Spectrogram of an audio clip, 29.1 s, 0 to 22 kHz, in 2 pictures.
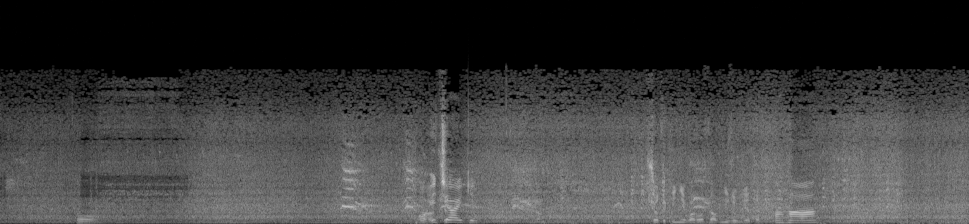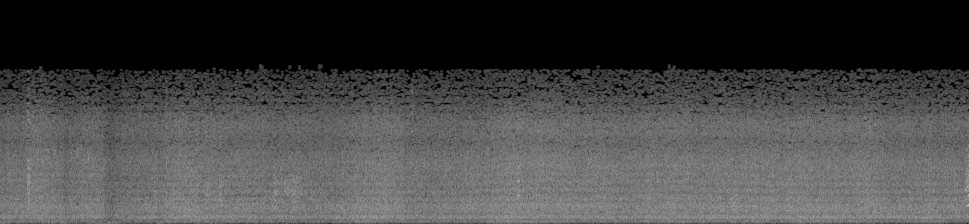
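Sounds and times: water rushing through sluices: 0.0 - 29.0.

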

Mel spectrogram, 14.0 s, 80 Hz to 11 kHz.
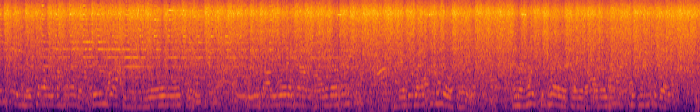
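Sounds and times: indistinct voices: 0.0 - 14.0
steam train hiss and rumble: 0.0 - 14.0.

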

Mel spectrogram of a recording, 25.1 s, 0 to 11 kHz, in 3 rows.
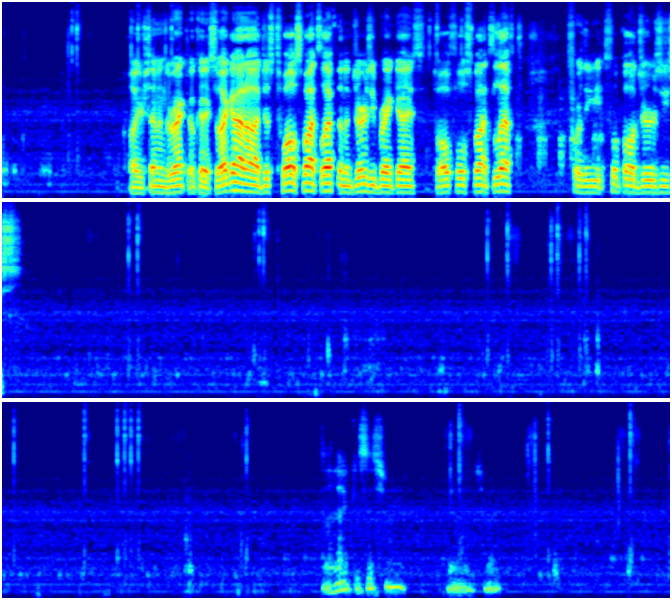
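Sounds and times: faint steady hum: 0.0 - 25.0
mouse and keyboard clicking: 0.8 - 1.0, 9.9 - 10.2, 11.5 - 12.8, 14.4 - 15.9, 17.7 - 19.9, 23.3 - 23.7, 24.4 - 24.7.

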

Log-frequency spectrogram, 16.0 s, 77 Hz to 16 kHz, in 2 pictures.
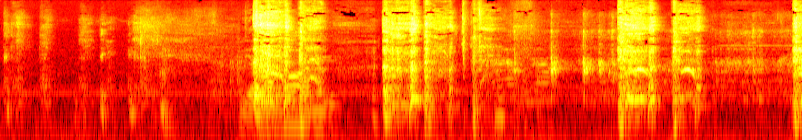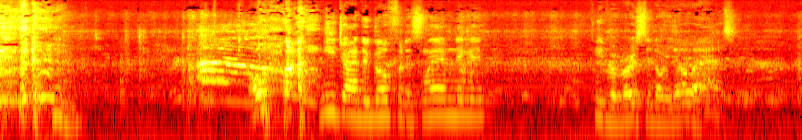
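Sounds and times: person coughing hard: 0.0 - 1.8, 2.5 - 5.1, 6.1 - 7.1, 7.9 - 8.8, 10.6 - 11.2.

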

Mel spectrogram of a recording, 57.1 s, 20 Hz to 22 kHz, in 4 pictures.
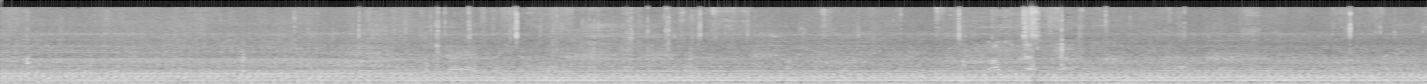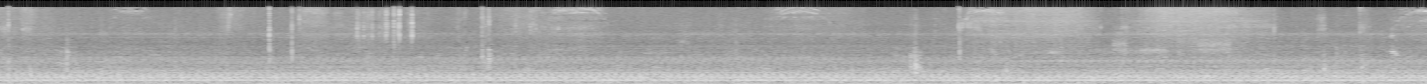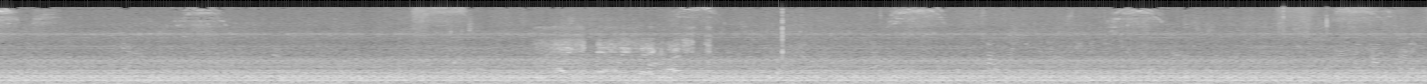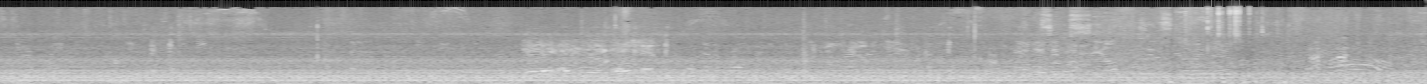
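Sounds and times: boat engine droning: 0.0 - 57.0.

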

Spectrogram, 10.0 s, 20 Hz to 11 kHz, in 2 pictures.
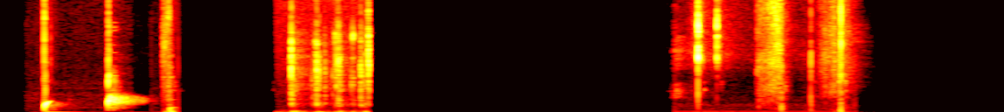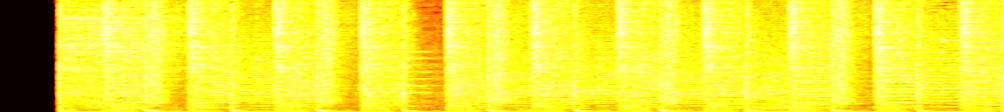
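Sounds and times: keyboard typing clicks: 1.4 - 1.9.

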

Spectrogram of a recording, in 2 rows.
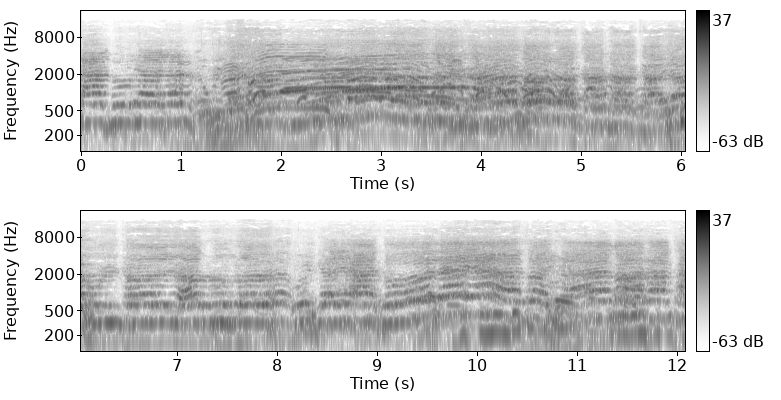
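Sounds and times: group singing a chant: 0.0 - 12.0
crowd cheering and shouting: 1.3 - 4.7.

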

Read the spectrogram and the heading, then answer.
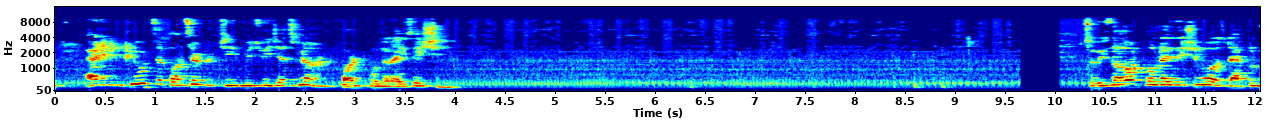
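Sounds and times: steady background hum: 0.0 - 12.0.

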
